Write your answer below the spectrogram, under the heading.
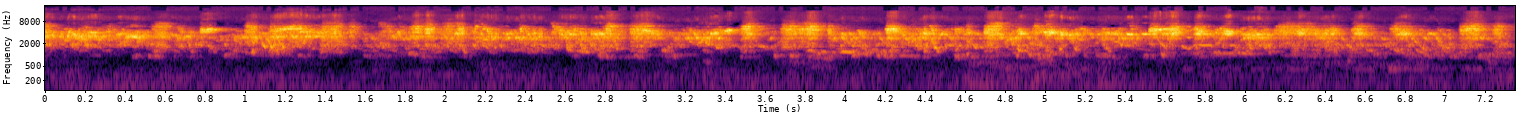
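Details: Group of pet budgerigars chattering, bright chirps, clicks and warbled squeaks crowding together in a continuous rolling babble.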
